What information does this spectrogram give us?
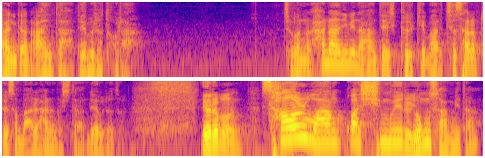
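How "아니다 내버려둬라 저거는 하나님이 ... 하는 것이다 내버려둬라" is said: low, hushed acted reply; quiet restraint. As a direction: voice a king softly calling off his aide. David voiced restraining his aide.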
